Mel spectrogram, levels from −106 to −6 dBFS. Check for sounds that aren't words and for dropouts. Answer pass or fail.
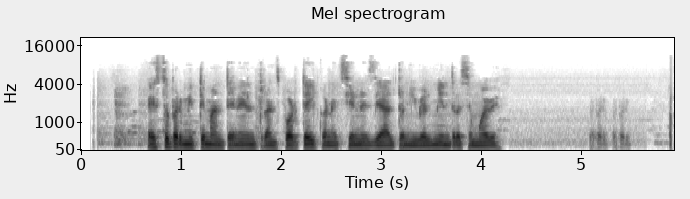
fail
